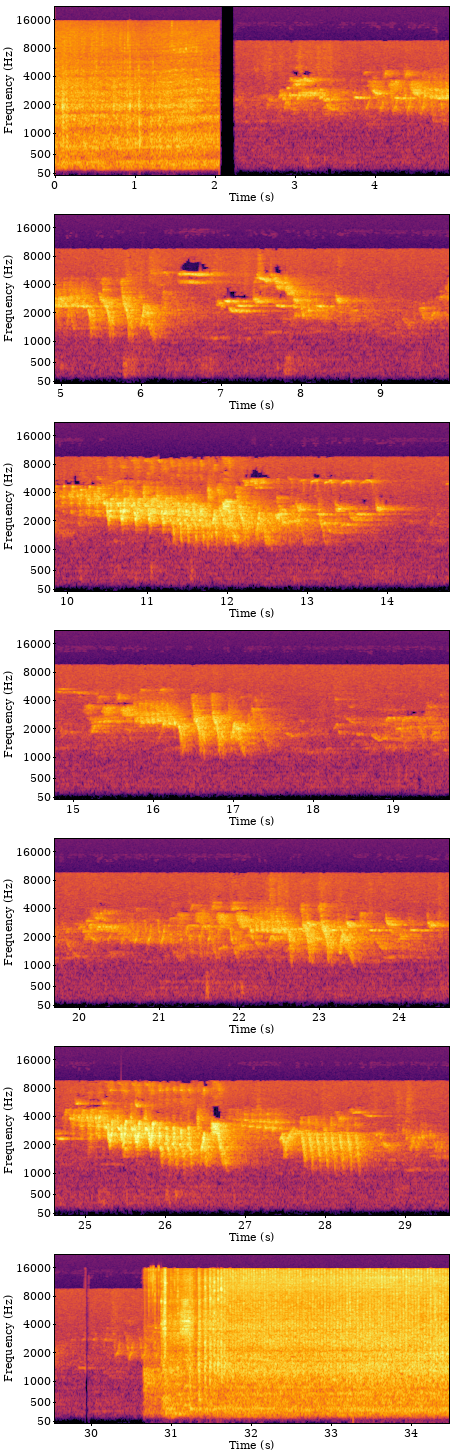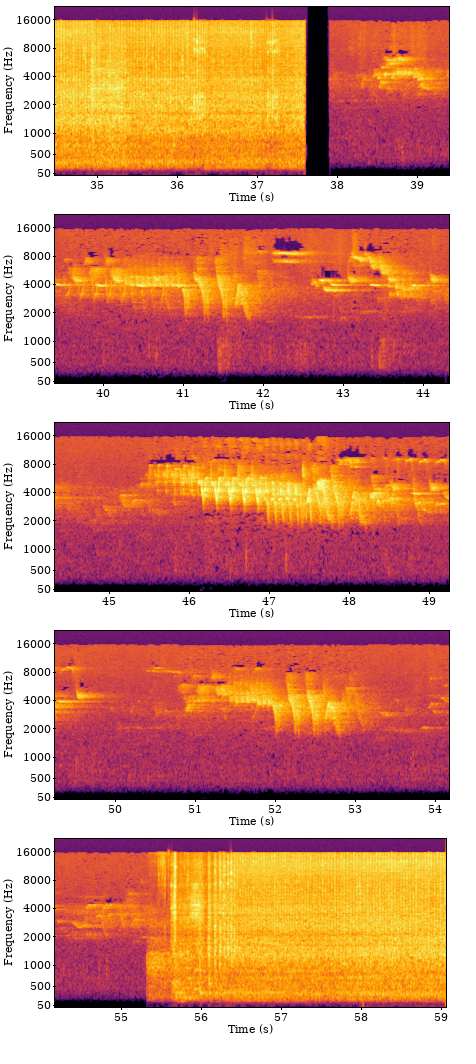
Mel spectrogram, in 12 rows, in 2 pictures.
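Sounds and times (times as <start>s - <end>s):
loud steady engine: 0.0s - 2.1s, 30.7s - 37.6s, 55.4s - 59.0s.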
